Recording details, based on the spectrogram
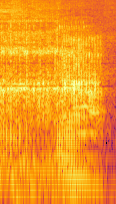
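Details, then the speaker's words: Husband with sleep apnea who struggles to sleep without a CPAP machine: a single loud, harsh, rattling, growl-like snore that fades at the end, likened to a construction site; heavy snoring. "근데 진짜로 코고리 소리가 진짜 크시긴 하네요 공사장 느낌이 확실히"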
